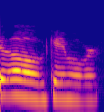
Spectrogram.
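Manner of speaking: ordinary delivery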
